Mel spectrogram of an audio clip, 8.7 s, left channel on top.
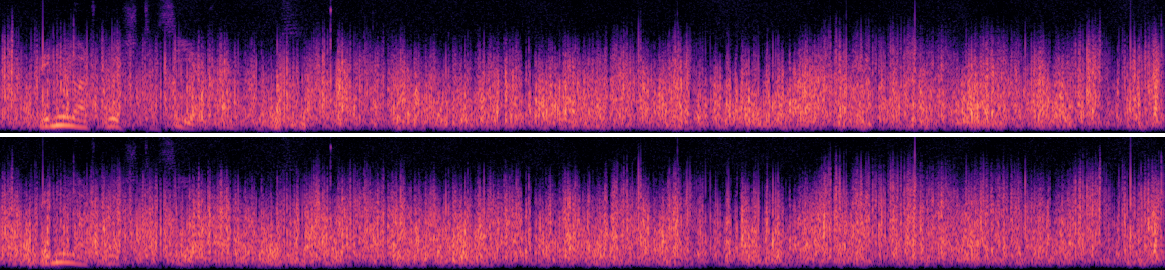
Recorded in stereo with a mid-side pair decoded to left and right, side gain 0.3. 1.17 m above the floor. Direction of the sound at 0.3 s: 40° left.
